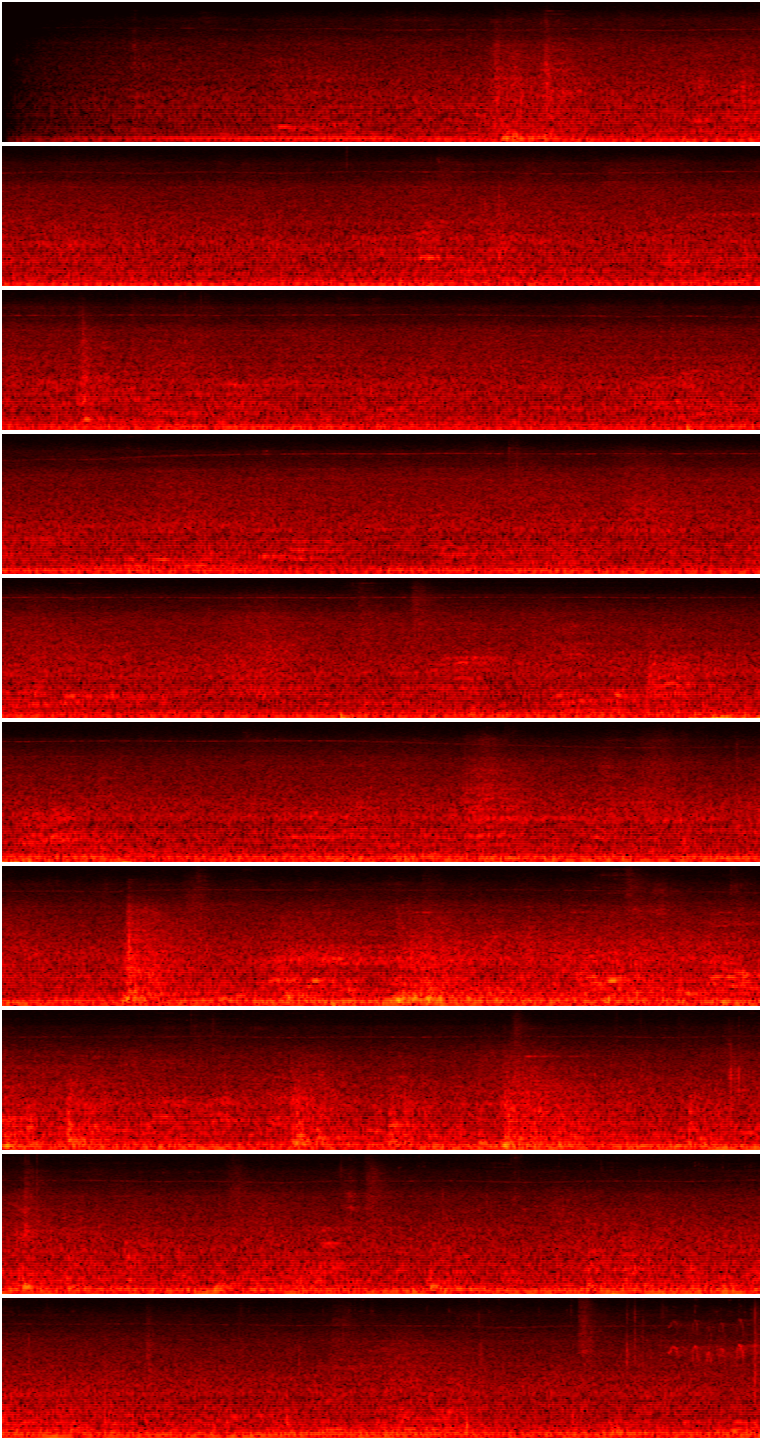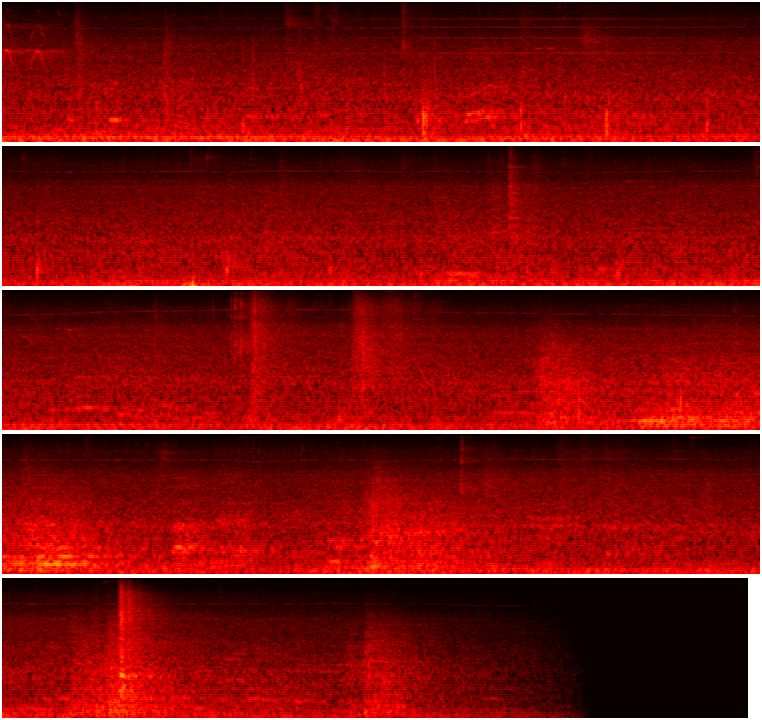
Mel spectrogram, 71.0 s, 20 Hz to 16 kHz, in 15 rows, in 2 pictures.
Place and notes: Mitropoli, Corfu, Greece - Mitropoli Square - Πλατεία Μητρόπολης
Locals are talking while street constructions are taking place near them.
Kerkira, Greece, 1 April 2019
